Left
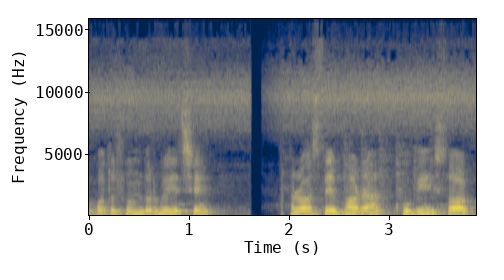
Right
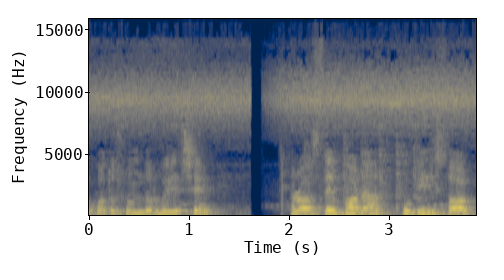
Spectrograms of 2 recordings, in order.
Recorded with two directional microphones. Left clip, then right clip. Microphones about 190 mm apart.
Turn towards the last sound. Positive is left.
turn(degrees=25)  # may be behind; listen again after turning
